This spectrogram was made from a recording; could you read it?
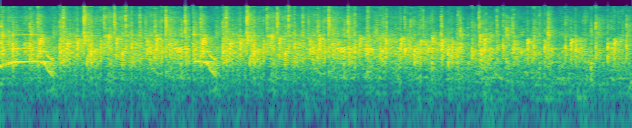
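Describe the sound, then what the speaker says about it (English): A crowd at a Mrs Chennai pageant applauds the third-place contestant: steady, dense clapping fills the whole stretch at close range, with a few brief whoops rising above it. "A big round of applause to you."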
